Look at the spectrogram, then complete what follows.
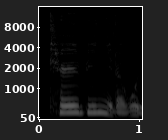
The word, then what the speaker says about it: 켈빈: K는 어떻게 읽냐면 켈빈이라고 읽습니다. 켈빈.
